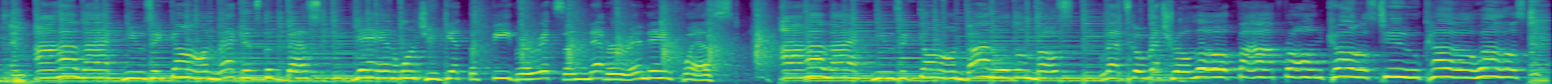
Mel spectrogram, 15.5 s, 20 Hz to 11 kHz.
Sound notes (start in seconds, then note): 7.0 audience clapping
